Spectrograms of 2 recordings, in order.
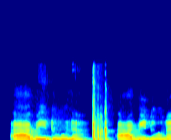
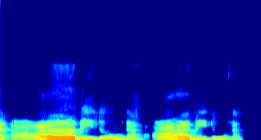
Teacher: جب بھی آئین آئے تو آئین اگر ہم اس کو سمپل ادا کریں گے تو پھر وہ حمزہ ادا ہوگا. آئین کو ادا کرنے کے لیے پھر ہمیں تھوڑی سی محنت کرنی پڑے گی.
